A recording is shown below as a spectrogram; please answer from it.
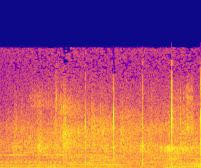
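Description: Soft sustained keyboard chords holding under the close of the sermon, with three light, sharp knocks in the second half.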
